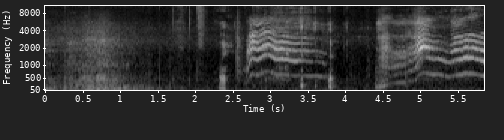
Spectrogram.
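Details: Pet cat meowing twice after a soft rustling start: a first drawn-out wavering meow, then a louder rising-and-falling meow, with faint taps between the calls.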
